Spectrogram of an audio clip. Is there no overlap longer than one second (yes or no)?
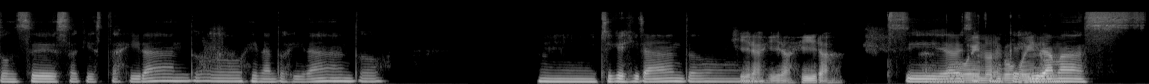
no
